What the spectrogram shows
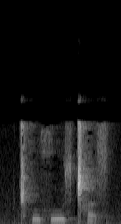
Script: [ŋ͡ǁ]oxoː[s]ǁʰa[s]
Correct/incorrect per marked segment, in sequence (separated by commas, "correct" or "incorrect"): incorrect, correct, correct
